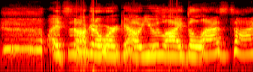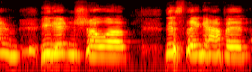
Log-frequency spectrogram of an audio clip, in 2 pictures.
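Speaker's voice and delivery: slow, loud sobbing yell; hammed-up tearful yell; screaming and crying. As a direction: wail it out through tears. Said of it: "screaming and crying the whole way".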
